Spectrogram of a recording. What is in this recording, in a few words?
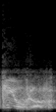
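Hungarian bailout mood low, speech; War Thunder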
